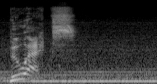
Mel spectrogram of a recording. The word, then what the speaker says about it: Buochs: When you're flying around my place, the place is pronounced, Buochs. Buochs, not Buochs, Buochs.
